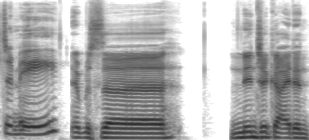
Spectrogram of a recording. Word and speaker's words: Gaiden: It was Ninja Gaiden 2 and Revenge of Shinobi were the games that they had cheat codes for.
